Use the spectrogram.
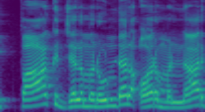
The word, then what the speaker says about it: Palk: वाला नहीं है, यह पाक जलसंधि PALK को हम पाक कहते हैं। ठीक है ना, इसमें यल साइलेंट होता है।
